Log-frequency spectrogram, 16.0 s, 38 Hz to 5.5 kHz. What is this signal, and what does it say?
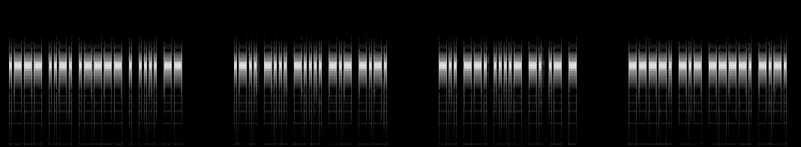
Morse code, heard as a keyed tone, about 24 wpm, 600 Hz. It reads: JF1EHM LB6KC DG4NAT 9K9C
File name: Callsigns-24wpm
